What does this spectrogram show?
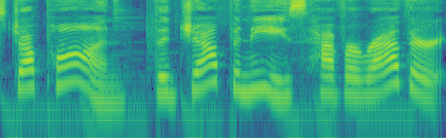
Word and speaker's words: Japon: is read as Japan, or from French, where it is roughly read and pronounced as Japon.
